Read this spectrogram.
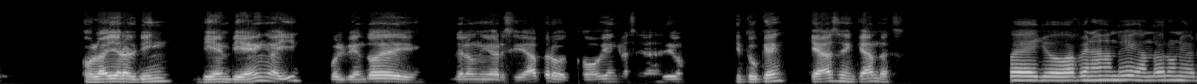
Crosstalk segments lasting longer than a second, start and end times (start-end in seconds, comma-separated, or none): none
